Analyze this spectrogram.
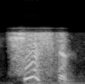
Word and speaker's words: Houston: I was born in Chicago, which is a big lie, but I grew up in, what's the pronunciation of this? The biggest city in Texas. Houston.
